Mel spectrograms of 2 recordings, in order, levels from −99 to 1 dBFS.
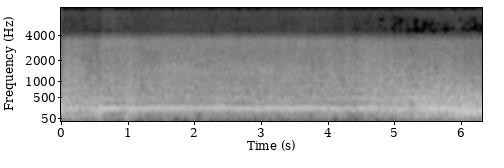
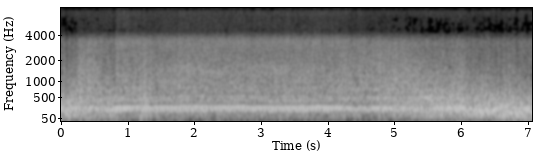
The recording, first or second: second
